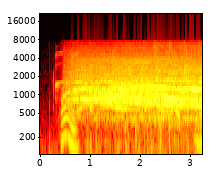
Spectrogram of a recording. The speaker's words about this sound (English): Everybody, let's give a motherfucking round of a motherfucking applause to the Portland Trailblazers.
